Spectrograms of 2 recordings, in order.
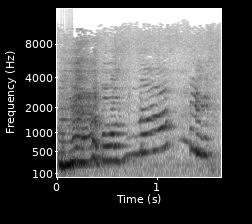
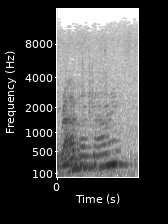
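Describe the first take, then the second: First: It is said with great excitement. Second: It is said flatly, like a question.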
